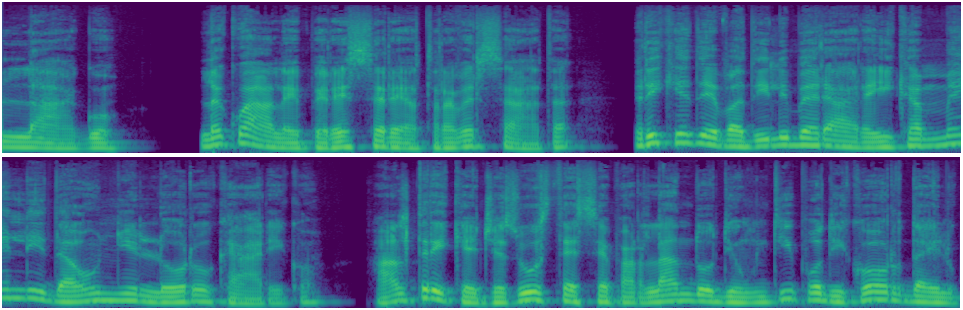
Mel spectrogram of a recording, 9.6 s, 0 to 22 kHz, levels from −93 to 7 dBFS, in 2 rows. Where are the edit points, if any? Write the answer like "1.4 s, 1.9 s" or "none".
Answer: 6.5 s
